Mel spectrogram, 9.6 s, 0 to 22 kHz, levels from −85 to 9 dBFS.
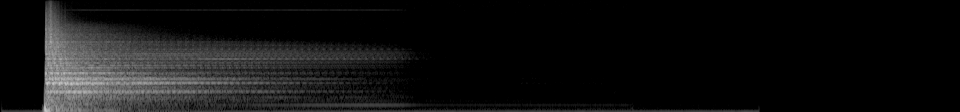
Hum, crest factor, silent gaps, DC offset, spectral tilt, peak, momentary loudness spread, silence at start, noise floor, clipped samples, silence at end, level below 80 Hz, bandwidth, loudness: none; 26 dB; none; under 0.1%; -1.5 dB/octave; -2 dBFS; 28 LU; 0.45 s; -79 dBFS; under 0.1%; 7.15 s; -42 dBFS; over 20 kHz; -20 LUFS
